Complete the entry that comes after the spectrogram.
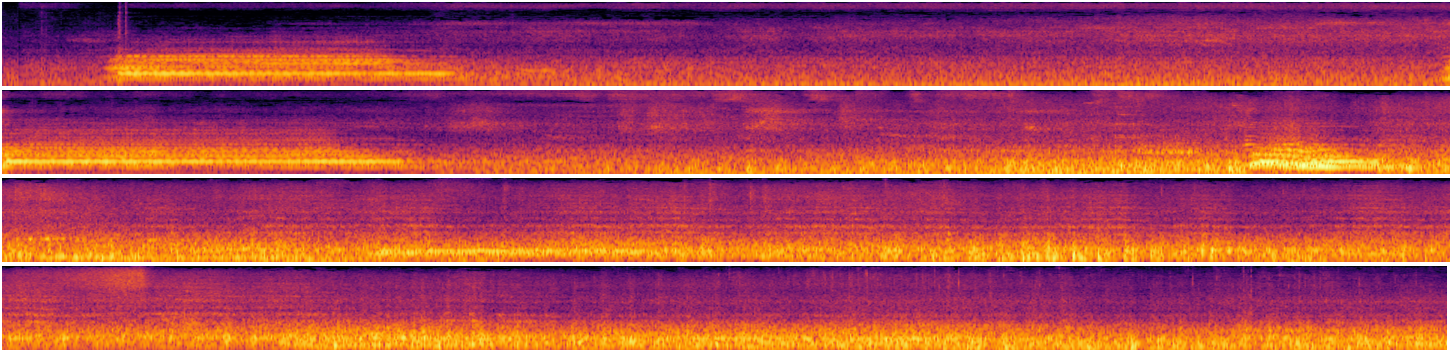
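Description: NJ Transit diesel locomotive's horn sounding two long blasts, a short one and a last long one, the pattern of a grade-crossing warning, as the train comes in. The locomotive and its coaches then run past at speed, with loud rolling wheel-on-rail noise and clatter that builds and stays loud.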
